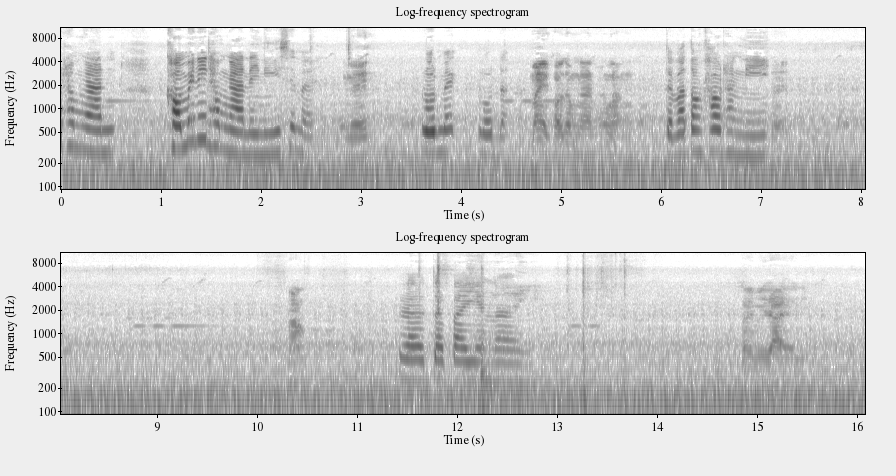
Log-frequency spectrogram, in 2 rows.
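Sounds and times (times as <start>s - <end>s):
diesel truck engine droning: 0.0s - 16.0s.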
